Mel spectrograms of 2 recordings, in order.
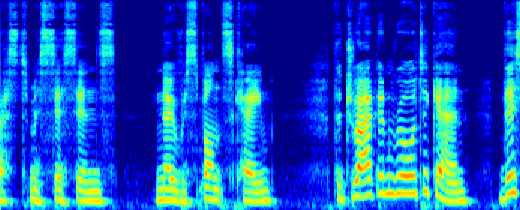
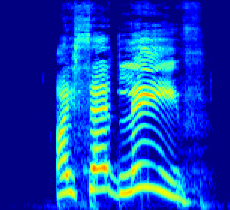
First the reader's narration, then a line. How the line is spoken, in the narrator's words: bellowed Kingsley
